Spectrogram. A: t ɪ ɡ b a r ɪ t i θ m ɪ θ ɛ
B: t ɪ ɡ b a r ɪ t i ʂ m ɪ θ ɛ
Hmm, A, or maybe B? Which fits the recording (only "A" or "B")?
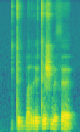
B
